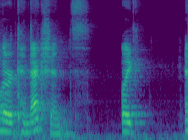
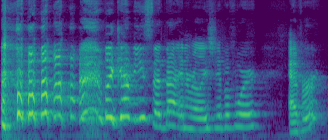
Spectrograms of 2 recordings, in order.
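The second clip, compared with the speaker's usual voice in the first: real laugh, higher and louder; 7 semitones higher, 7 dB louder than usual. Real, not acted. Asking viewers while laughing at mean partners: real laughter. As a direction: laugh through the question. Laughing at her own example.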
